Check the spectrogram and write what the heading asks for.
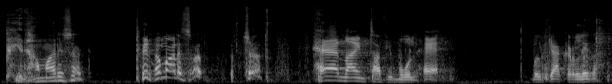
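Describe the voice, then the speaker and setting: A man's voice: mid-range voice, huge pitch swings, moderate pace, fairly bright tone, slightly rough, heavily acted. An actor playing a boisterous, doting older father who tears up over his daughter and mocks his son-in-law, theatrical in delivery. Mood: mocking. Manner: theatrical, swings from tearful to mocking. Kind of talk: sitcom acting.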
